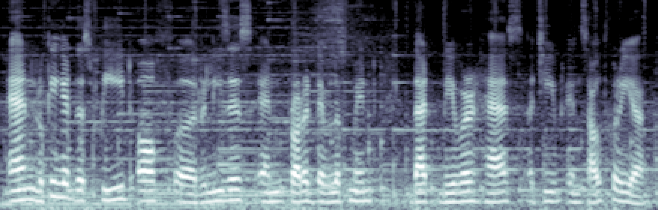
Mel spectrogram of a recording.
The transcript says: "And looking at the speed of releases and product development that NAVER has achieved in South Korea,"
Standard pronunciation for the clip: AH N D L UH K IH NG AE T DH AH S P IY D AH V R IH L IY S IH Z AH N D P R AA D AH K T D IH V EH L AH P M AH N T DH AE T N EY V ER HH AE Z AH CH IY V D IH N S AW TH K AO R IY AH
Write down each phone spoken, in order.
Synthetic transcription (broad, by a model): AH N D L UH K IH NG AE T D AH S P IY D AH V R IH L IY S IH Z AH N D P R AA D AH K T D IH V EH L AH P M AH N T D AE T N EY V ER HH AE Z AH CH IY V D IH N S AW T K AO R IY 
